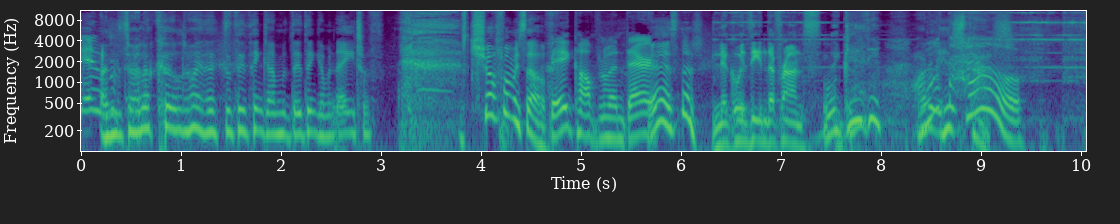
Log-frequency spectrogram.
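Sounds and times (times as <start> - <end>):
speech: 0.0 - 9.6
dusty antique retro telephone bell ringing: 6.3 - 10.0.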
